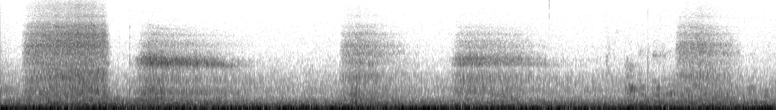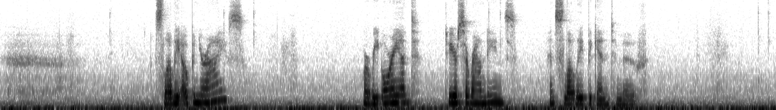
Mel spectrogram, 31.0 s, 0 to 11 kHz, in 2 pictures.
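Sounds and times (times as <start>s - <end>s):
faint steady low hum: 0.0s - 31.0s
slow deep breaths during a guided breathing exercise: 0.4s - 5.4s, 6.8s - 11.6s, 13.4s - 17.3s
speech: 18.7s - 20.4s, 22.8s - 23.9s, 24.5s - 25.9s, 26.5s - 28.4s.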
